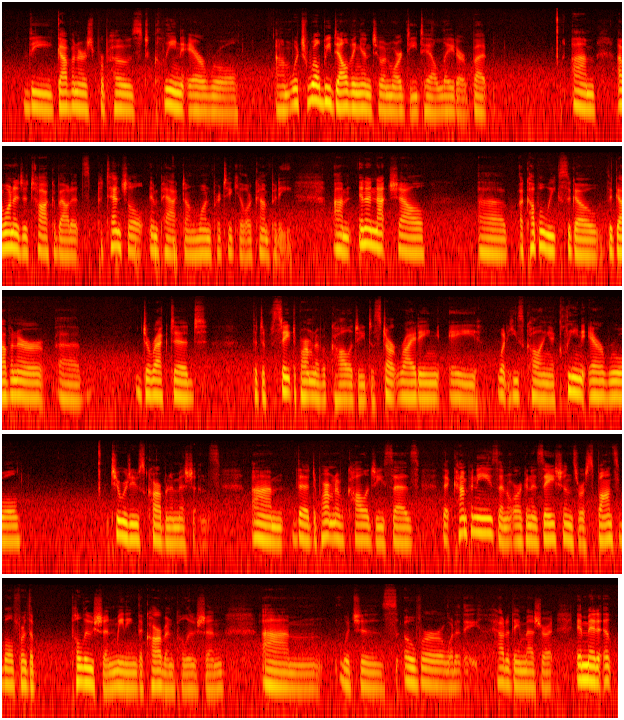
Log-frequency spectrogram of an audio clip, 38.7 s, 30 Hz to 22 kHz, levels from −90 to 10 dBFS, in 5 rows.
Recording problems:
hiss; faint; throughout; 20 dB below the speech

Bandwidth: 16 kHz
